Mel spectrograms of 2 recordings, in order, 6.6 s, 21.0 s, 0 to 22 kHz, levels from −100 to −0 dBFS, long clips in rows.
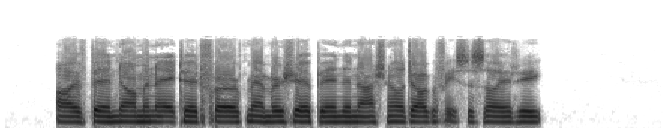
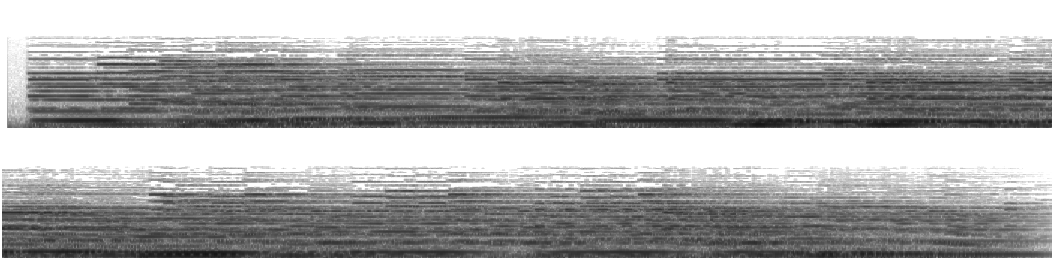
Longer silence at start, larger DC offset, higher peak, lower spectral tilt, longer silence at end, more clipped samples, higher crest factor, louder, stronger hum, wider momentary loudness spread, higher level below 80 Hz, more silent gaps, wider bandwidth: first, 0.55 s vs 0.2 s; neither; about the same, 0 dBFS vs -2 dBFS; about the same, -7.5 dB/octave vs -7.5 dB/octave; first, 1.25 s vs 0.05 s; neither; about the same, 14 dB vs 16 dB; about the same, -15 LUFS vs -17 LUFS; neither; about the same, 5 LU vs 7 LU; second, -54 dBFS vs -26 dBFS; neither; about the same, 7.4 kHz vs 7.8 kHz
